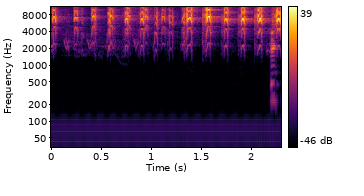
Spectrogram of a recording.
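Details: The last Great Spotted Woodpecker chick, still at the nest-hole entrance after its siblings fledged, begs impatiently with rapid, high, scratchy chirps about five per second, ending in a harsher burst as a parent hurriedly feeds it.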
